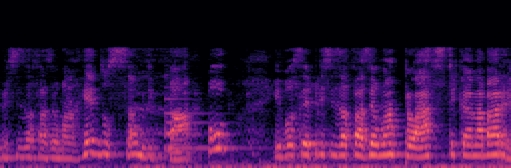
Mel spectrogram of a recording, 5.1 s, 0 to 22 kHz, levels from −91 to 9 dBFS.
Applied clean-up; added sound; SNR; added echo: none; Plucked string instrument; 19 dB; reverberation time 0.2 s.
